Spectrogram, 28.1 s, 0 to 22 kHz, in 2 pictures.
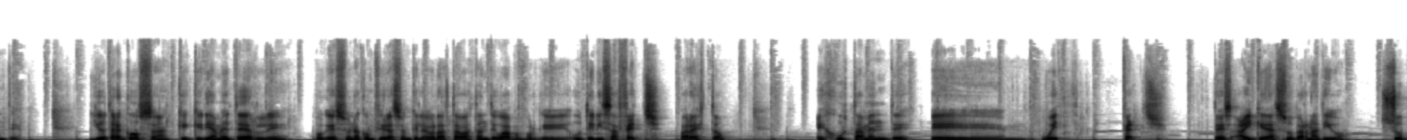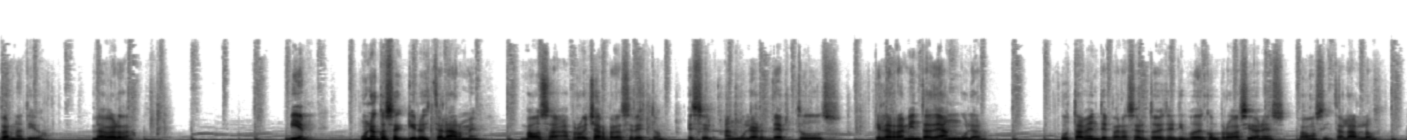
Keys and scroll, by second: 0.0-4.2 typing, 4.9 Return, 5.5-9.0 typing, 6.4 alt+Tab, 10.1-11.4 typing, 11.6 Escape, 12.5 ctrl+s, 16.0 ctrl+r, 20.4-23.0 typing, 23.0 Return.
